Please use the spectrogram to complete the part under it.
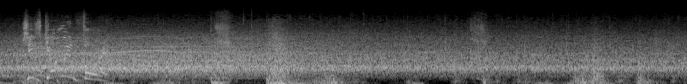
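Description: A large crowd cheers steadily throughout.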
